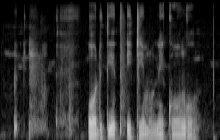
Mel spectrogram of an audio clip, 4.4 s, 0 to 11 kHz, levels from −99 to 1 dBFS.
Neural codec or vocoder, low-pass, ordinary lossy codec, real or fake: autoencoder, 48 kHz, 128 numbers a frame, DAC-VAE, trained on Japanese speech; 9.9 kHz; Opus, 64 kbps; fake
